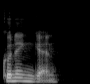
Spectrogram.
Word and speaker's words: cwningen: Quinnigan. – It's close. – Okay. – It's Kuningen.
